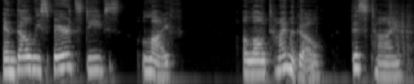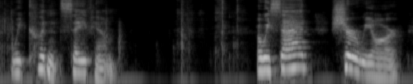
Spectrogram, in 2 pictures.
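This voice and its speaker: A woman's voice: mid-range voice, animated, drawn-out words, pauses often, a little mellow. A woman presenting a children's library storytime, explaining things simply and addressing young listeners directly as she reads aloud. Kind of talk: reading a picture book aloud to children.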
